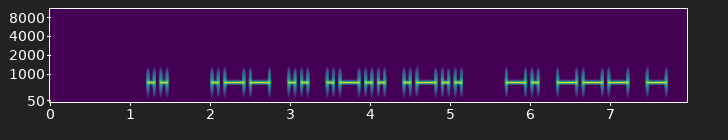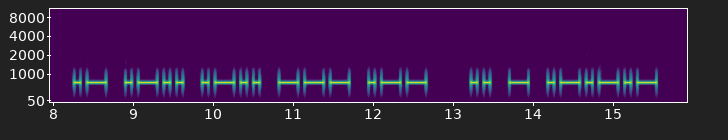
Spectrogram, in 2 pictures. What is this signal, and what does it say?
Morse code, heard as a keyed tone, about 15 wpm, 700 Hz. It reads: I WILL NOT ALLOW IT.
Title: Sentences from Top 1000 Words - Review Part 5 - 15wpm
